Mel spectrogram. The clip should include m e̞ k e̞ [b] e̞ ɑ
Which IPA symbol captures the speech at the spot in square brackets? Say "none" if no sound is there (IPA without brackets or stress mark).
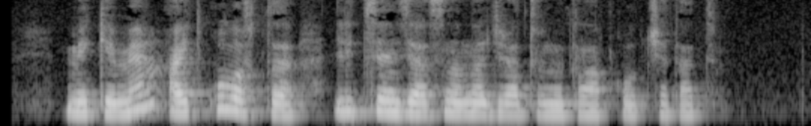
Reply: m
